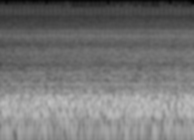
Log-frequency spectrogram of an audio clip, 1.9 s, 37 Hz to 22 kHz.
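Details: 2011 GMC Terrain or Chevy Traverse, recurring P0341 cam code after new phaser solenoids and cam sensors; acts up only when hot. Cold idle while cam waveform is scoped and looks decent: even, steady low drone, no misfire or knock; normal.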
